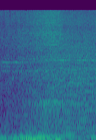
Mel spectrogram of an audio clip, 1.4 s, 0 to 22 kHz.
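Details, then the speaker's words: Nissan Sunny petrol with cylinder 1–4 misfires (P0301–P0304), after ECM repair and refit: engine revs and settles smoothly under throttle, even firing with no stumbles; misfire fixed, oxygen sensor fault code remains. "First class okay हो गई है। जी। गाड़ी में किसी भी प्रकार की कोई मिसिंग नहीं है अब।"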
